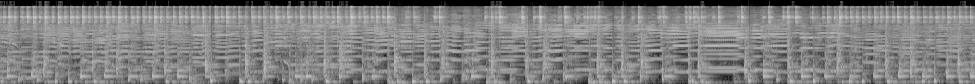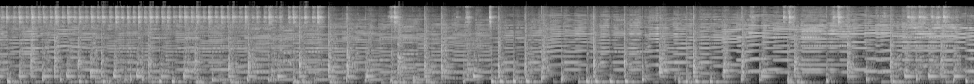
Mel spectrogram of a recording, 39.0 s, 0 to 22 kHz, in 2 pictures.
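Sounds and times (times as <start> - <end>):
hand drums fast rhythm: 0.0 - 38.9.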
